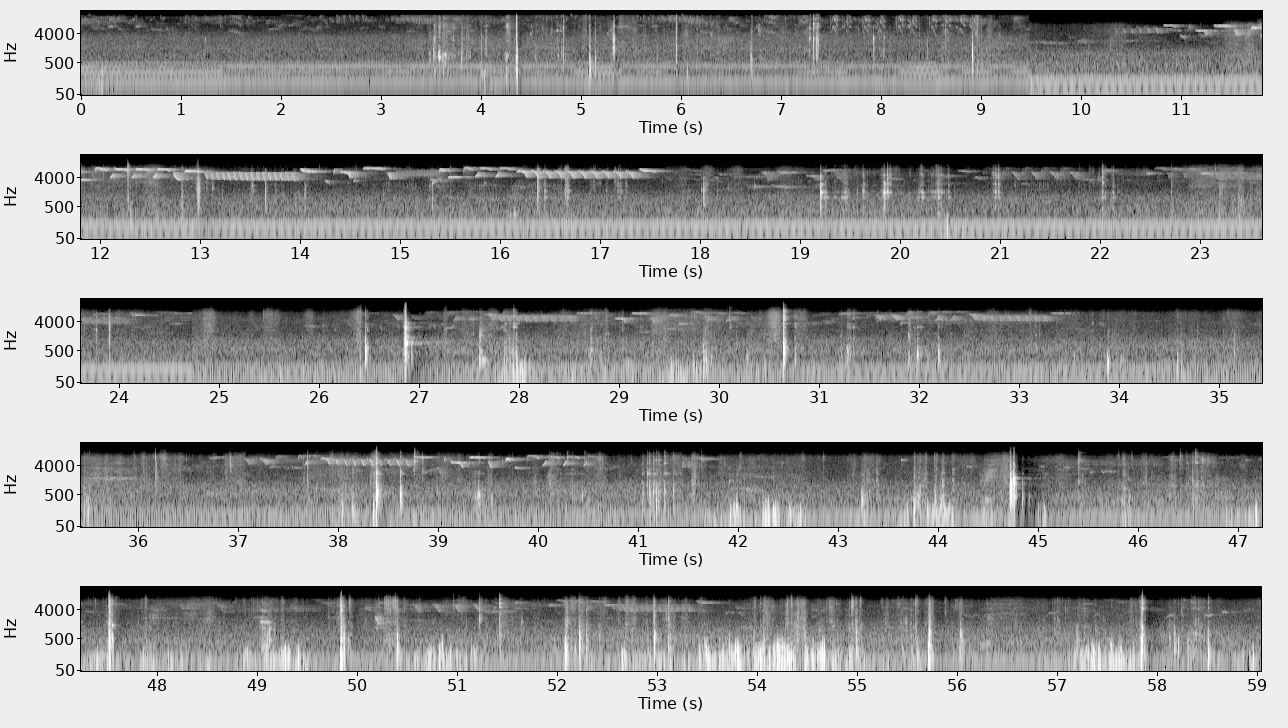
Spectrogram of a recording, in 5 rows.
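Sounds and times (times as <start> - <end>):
birds chirping trills: 0.0 - 59.0
low hum: 0.0 - 59.0
stones knocking and scraping: 3.3 - 9.4, 19.2 - 21.2, 28.7 - 32.4, 37.7 - 42.1, 42.8 - 46.8, 51.2 - 53.3, 54.0 - 56.2, 57.0 - 58.7.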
